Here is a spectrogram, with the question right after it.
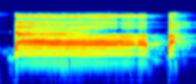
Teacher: গোলতায় অক্ফ করলে আপনার গোল হা পড়তে হয়। গোলতায় অক্ফ করলে ওই তায়ের যে নক্তা ওইটা আর থাকে না, ওইটা গোল হা হয়ে যায়।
